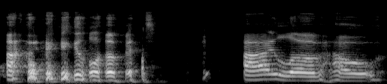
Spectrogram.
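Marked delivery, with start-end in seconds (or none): 0.1-1.6 slow, drawn out through laughter; laughing. Real, not acted. Streamer enjoying a viewer's cosmic spanking joke, laughing. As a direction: laugh right through the words, stretching them.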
